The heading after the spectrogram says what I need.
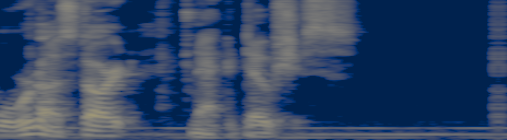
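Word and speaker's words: Nacogdoches: The problem is is there's Nacadesh Louisiana and Nacadocious Texas and they're not spelled the same but they sound similar.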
